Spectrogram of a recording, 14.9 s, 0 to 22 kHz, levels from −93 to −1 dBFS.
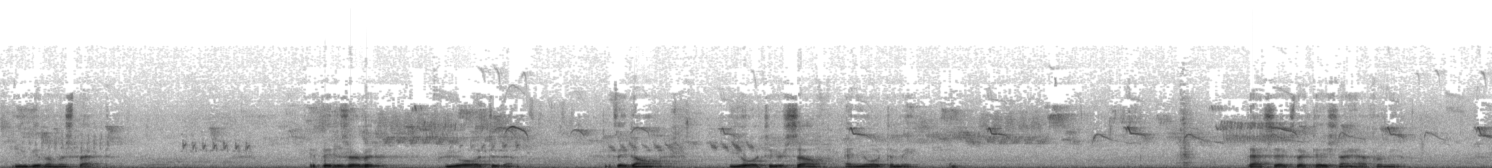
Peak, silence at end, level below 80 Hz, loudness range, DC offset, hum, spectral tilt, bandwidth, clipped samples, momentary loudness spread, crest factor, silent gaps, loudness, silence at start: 0 dBFS; 0 s; -34 dBFS; 7 LU; under 0.1%; none; -6 dB/octave; 11 kHz; under 0.1%; 19 LU; 18 dB; none; -16 LUFS; 0 s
